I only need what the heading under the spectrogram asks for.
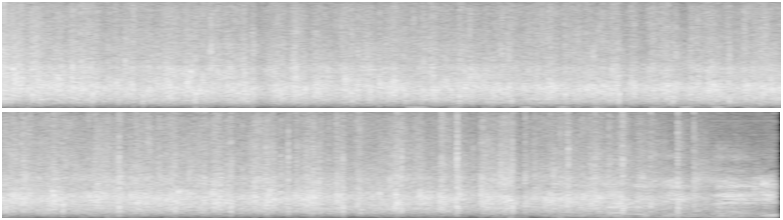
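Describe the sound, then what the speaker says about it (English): An audience in a school assembly applauds first-grade children after their school play: loud, continuous, full-room clapping from many hands that holds steady throughout, with a few voices faintly mixed in. "Another round of applause, please, for our children."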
